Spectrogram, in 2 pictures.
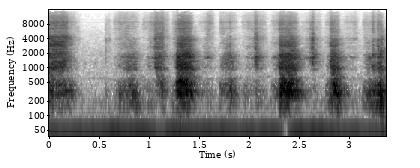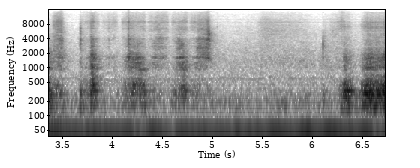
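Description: A wooden stylus scratches the coating near the top edge of a black-coated scratch-art paper page. A series of short, dry scratching strokes comes in an uneven rhythm, each with a soft low-mid body and a bright, hissy edge. A few strokes stand out louder, and between them only a quiet background hiss remains.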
